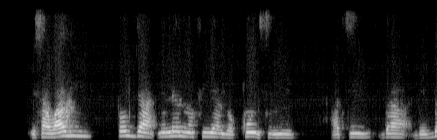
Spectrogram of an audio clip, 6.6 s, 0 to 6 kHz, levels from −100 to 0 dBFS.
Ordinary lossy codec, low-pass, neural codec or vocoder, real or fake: none; 5.4 kHz; none; real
